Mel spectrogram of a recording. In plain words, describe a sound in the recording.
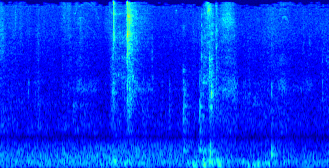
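A door latch clicks as a handle is turned.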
